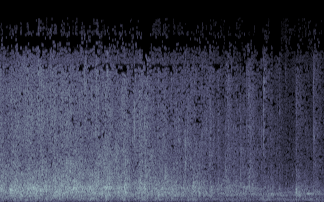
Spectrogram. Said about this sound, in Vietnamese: Dành một tràng vỗ tay thật lớn.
